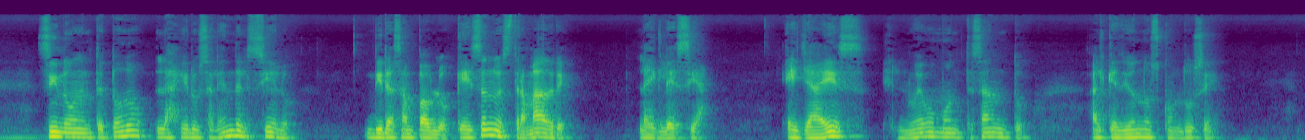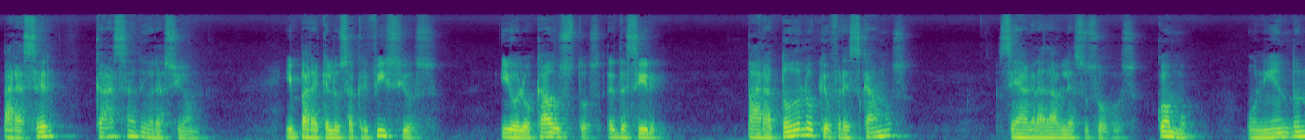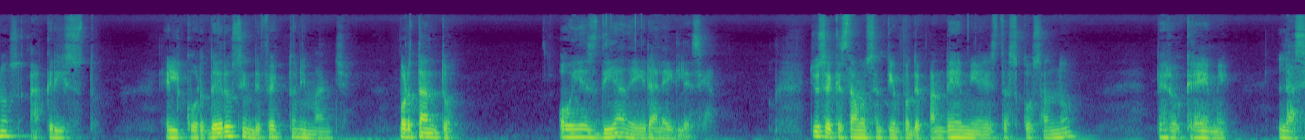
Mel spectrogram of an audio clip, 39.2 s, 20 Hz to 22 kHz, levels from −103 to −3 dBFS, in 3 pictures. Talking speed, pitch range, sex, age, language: 135 wpm, 95-120 Hz, male, 30-49, Spanish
